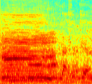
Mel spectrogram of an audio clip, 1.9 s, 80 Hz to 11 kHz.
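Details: At a Madaripur cattle market in Bangladesh, where Sahiwal bull calves were bought on 3 April, a calf gives a strong, even moo of about one second that fades into the crowd murmur around it.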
